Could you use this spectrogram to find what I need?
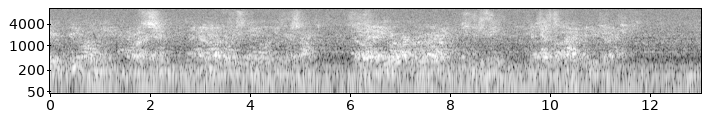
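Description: A man reads aloud calmly in an echoing hall.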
